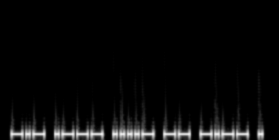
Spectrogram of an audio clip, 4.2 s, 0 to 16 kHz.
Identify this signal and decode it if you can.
Morse code, heard as a keyed tone, about 22 wpm, 700 Hz. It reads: KJ4MYE
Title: USA Callsign DE Callsign - 6 Characters - 22wpm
